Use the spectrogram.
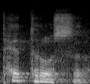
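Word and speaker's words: Πέτρος: 그건 아람어식 발음이고 성경에 기록한 헬라식 발음은 페트로스.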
